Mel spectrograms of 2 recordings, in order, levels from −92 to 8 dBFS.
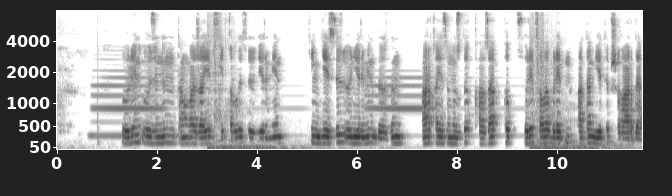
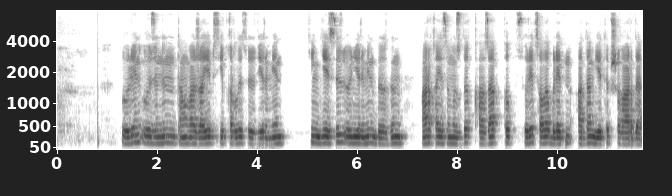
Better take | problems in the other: second | noise reduction (classical method log-MMSE)

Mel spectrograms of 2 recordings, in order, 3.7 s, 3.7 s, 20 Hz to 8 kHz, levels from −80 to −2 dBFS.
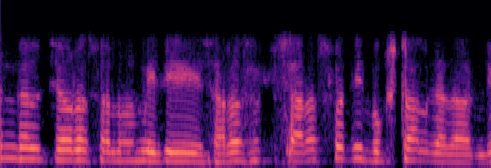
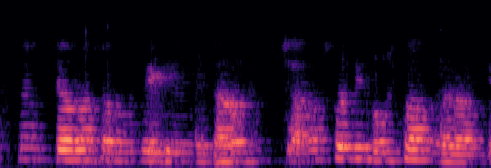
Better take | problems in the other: first | noise reduction (neural mask model DeepFilterNet 3)

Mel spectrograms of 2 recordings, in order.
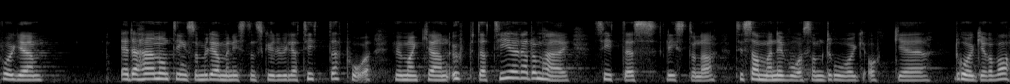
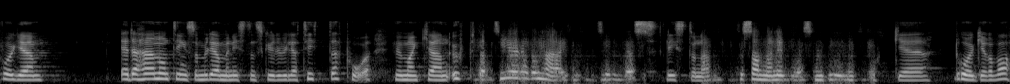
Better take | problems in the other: first | noise reduction (neural separator model SepFormer DNS4)

